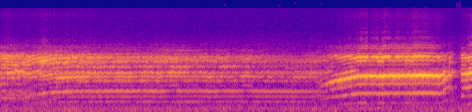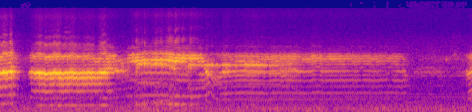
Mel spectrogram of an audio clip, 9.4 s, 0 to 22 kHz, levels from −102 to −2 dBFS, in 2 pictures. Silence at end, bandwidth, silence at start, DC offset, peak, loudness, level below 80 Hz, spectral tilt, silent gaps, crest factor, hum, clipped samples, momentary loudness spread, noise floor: 0 s; 15.5 kHz; 0 s; under 0.1%; -4 dBFS; -18 LUFS; -60 dBFS; -1.5 dB/octave; none; 18 dB; none; under 0.1%; 20 LU; -50 dBFS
